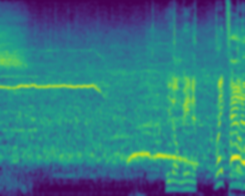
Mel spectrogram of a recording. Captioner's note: crowd cheering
